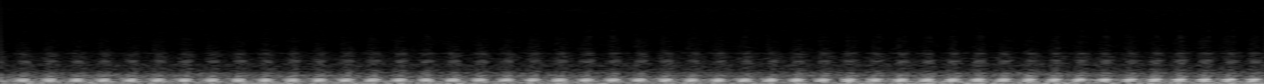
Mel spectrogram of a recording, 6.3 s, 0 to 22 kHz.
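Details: 2003 VW Passat FWD, 180,000 miles, driving: deep boom-boom about four times a second, quickening with speed, louder when steering loads one side; started about three weeks ago. Passenger CV boot is torn but no clicking. Cause unknown.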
